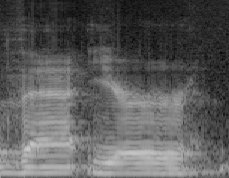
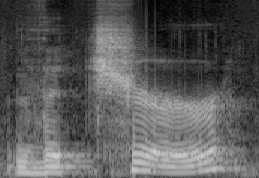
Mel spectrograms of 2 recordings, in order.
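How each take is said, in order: First: The T and Y sounds are kept separate. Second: The T and Y merge into a CH sound.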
